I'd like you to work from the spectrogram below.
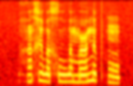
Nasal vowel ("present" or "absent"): present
